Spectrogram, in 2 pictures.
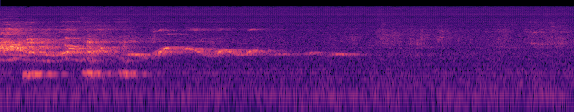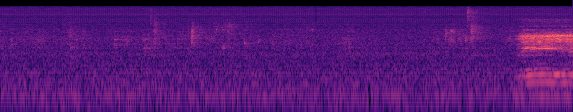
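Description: High-pitched, squealing laughter that stutters and falls in pitch, fading out over the first two seconds or so. It is followed by a steady low hiss of room tone.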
